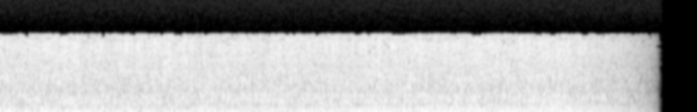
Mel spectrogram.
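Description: Steady, dense rain hisses evenly for several seconds, a constant wash of patter with a low rumble underneath, then fades out quickly at the end. No voices.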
